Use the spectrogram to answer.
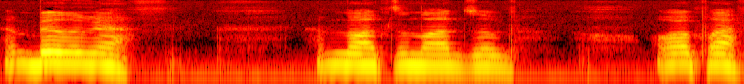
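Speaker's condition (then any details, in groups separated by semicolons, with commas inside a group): Multiple sclerosis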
